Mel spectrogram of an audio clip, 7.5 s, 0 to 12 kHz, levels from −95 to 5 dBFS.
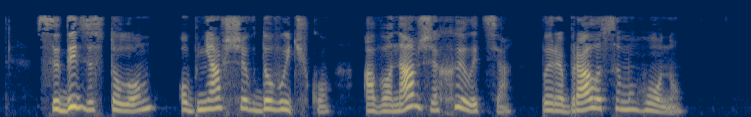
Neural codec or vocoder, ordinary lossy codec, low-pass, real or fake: none; MP3, 96 kbps; 7.2 kHz; real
